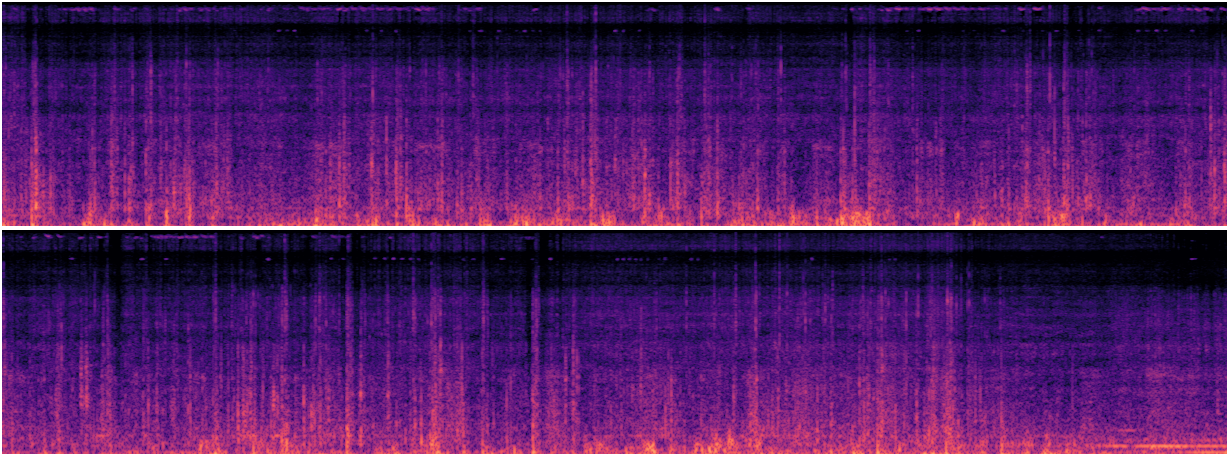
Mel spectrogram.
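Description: Downhill mountain bike rattling and clattering at speed over roots and rocks, with tyres on loose dirt. There is a dense, continuous run of knocks and frame and drivetrain rattle.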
